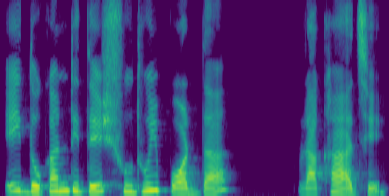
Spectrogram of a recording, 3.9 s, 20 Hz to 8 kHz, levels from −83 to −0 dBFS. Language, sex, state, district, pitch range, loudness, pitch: Bengali, female, West Bengal, Cooch Behar, 205-270 Hz, -16 LUFS, 245 Hz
